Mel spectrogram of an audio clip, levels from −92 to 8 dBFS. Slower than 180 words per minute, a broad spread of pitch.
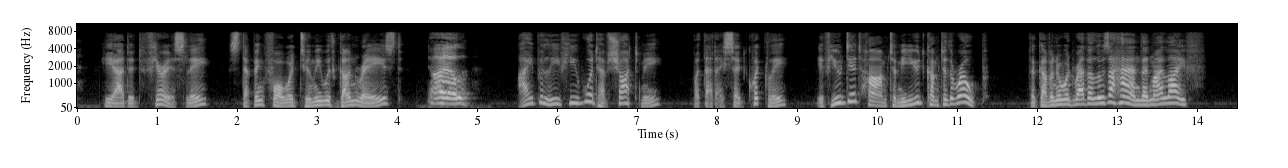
No: average, 185 wpm; wide, 7.5 semitones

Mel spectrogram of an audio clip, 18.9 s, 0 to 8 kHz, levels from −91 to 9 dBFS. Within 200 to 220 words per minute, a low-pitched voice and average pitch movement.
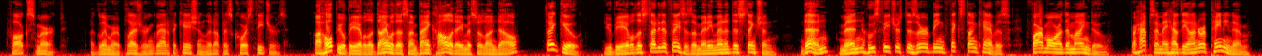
No: fast, 205 wpm; low, 115 Hz; wide, 8.1 semitones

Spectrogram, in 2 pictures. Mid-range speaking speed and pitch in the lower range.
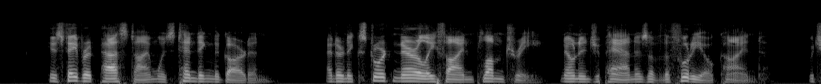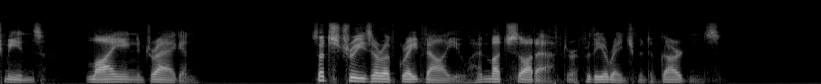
Yes: average, 155 wpm; low, 120 Hz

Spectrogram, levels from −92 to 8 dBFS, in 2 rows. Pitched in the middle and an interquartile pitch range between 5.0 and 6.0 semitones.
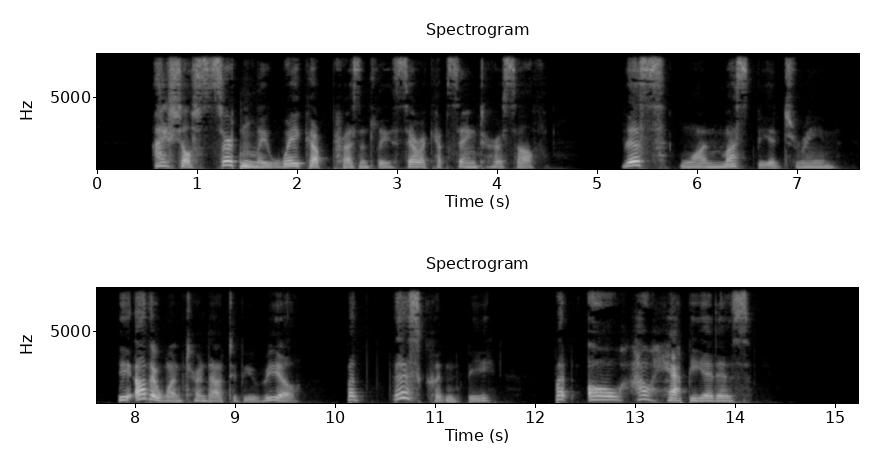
Yes: medium, 165 Hz; wide, 5.4 semitones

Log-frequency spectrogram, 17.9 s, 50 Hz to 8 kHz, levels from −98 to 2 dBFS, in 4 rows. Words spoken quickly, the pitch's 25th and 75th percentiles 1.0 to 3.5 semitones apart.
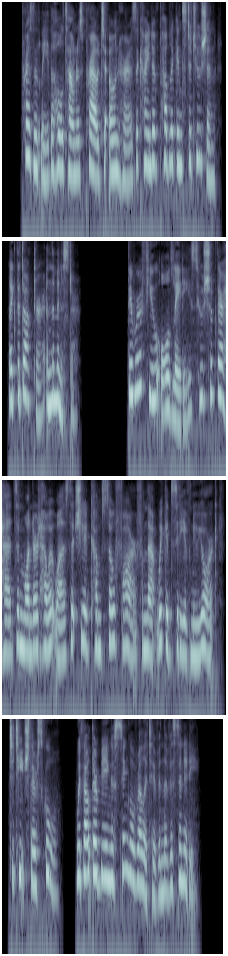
No: fast, 210 wpm; average, 4.6 semitones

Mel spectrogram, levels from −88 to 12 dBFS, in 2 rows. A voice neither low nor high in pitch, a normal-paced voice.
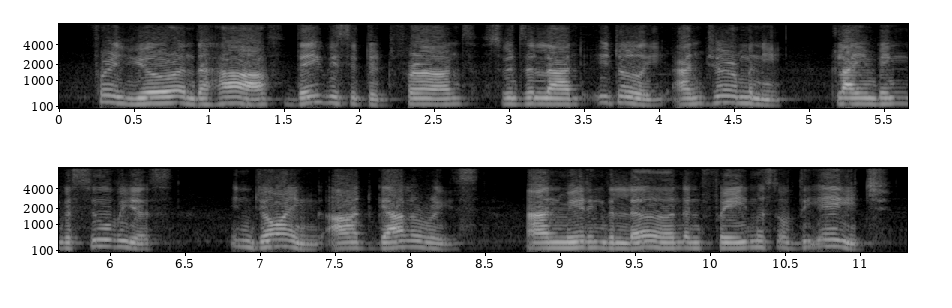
Yes: medium, 155 Hz; average, 145 wpm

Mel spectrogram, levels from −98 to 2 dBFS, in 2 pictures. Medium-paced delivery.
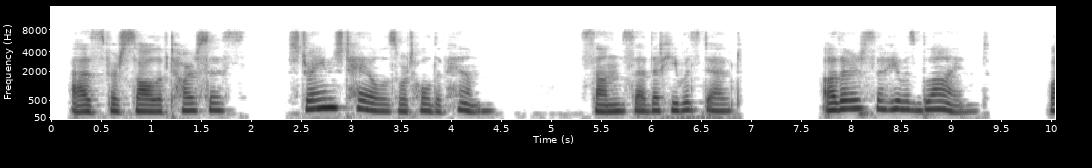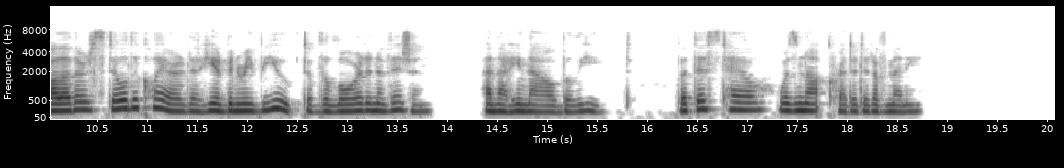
Yes: average, 150 wpm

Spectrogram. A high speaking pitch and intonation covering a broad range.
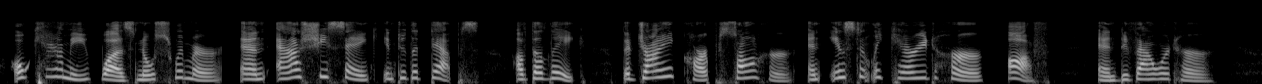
Yes: very high, 250 Hz; wide, 5.8 semitones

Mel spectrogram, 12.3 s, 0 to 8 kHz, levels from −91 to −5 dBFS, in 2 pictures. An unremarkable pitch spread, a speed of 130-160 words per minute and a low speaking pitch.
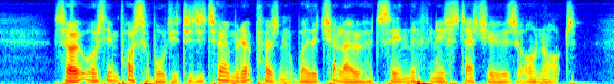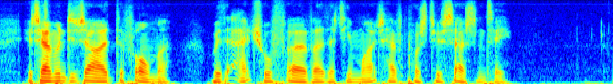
Yes: average, 4.2 semitones; average, 150 wpm; low, 100 Hz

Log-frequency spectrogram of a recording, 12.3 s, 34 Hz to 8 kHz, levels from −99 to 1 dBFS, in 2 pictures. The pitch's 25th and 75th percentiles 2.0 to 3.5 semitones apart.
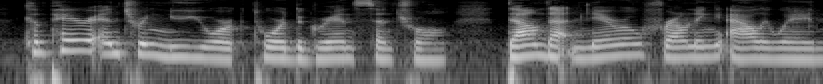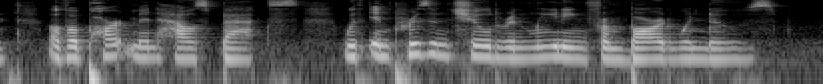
Yes: narrow, 2.6 semitones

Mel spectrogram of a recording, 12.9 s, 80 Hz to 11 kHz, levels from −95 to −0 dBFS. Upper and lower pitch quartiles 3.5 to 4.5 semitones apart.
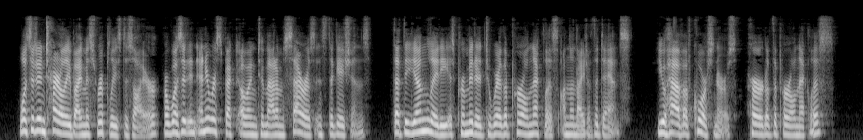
No: average, 2.9 semitones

